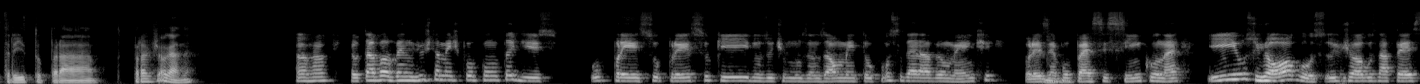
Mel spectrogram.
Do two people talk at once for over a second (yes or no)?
no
